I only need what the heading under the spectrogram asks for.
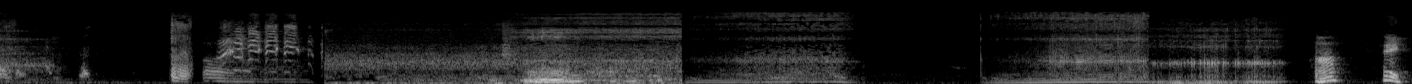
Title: Dad’s Snoring MakesBaby’s Funniest Reaction Ever 👶 #baby #babygirl #babyshorts #babysongs #cutebaby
